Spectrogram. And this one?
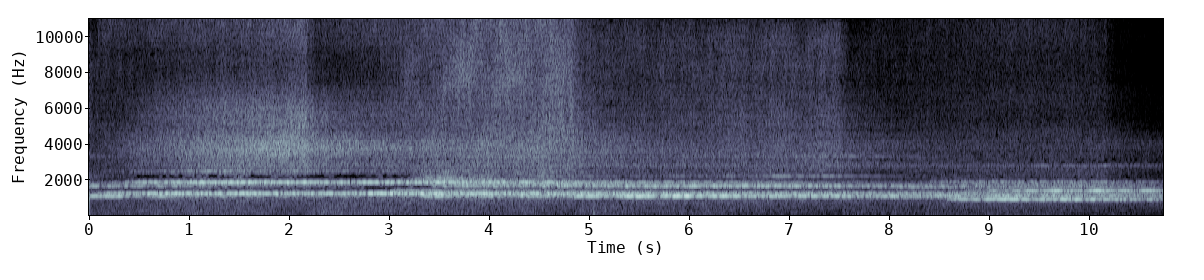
Ooh Fantasy deep Vocal Fantasy Ambient SFX 20200929
Ooh Fantasy deep Vocal Fantasy Ambient SFX
SFX conversion Edited: Adobe + FXs + Mastered
psychedelic, design, Ooh, vibrating, soundscapes, dreamlike, reverb, deep, Ambience, Vocal, SFX, dream, Ambient, preamp, Strange, unearthly, Fantasy, bizarre, cool, enormous, Horror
